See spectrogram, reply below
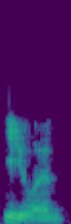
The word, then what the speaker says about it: Ealan: So my artist name, I mean, it's pronounced Ealan, but it's stylized 3-A-L-A-N, three Ealan.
